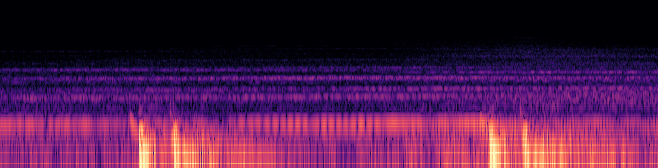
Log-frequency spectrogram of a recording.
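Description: A slow heartbeat sound effect: two deep lub-dub beats, about three and a half seconds apart, over a steady low droning hum. It is the sound of a heart that is getting slower.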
